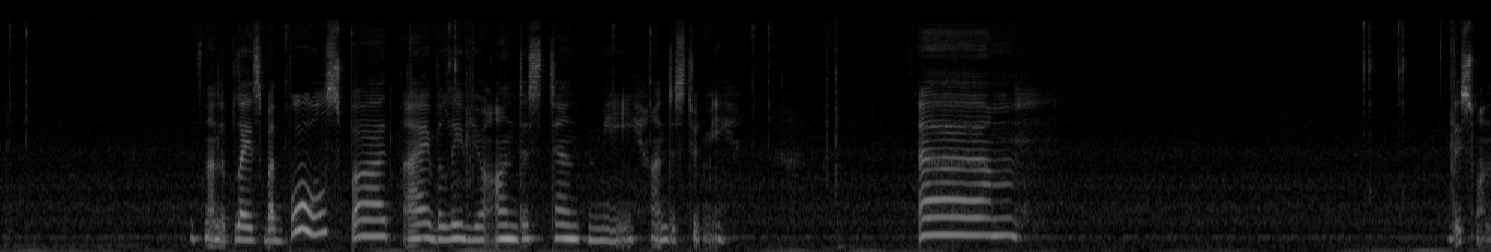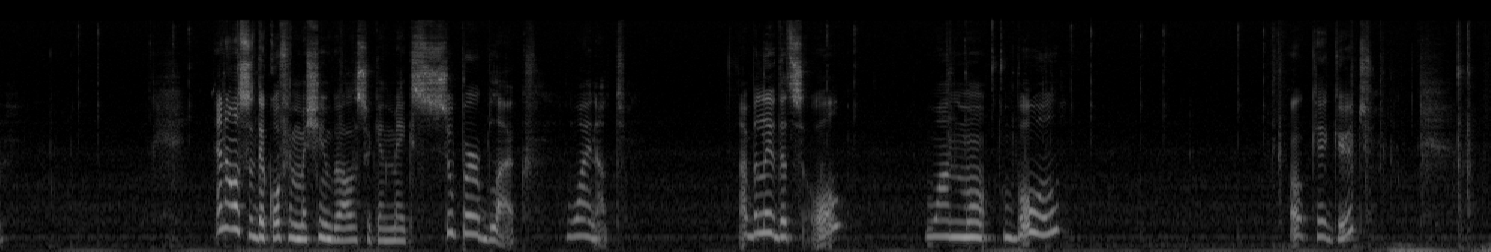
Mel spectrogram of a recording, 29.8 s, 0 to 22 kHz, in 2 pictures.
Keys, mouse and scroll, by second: 0.0 middle click, 1.5-1.9 scroll down 1, 2.8 middle click, 3.7 scroll up 1, 4.5 ctrl+click, 4.5 ctrl+click, 6.1 middle click, 7.5 middle click, 7.6 middle click, 7.8 scroll up 1, 13.6 ctrl+click, 13.9 ctrl+click, 15.4 scroll down 1, 15.7 middle click, 16.3 scroll down 1, 16.6 middle click, 16.8 middle click, 17.2 ctrl+click, 23.1 middle click, 23.4 scroll down 1, 23.6 scroll up 1, 24.8 ctrl+click, 25.4-25.7 scroll down 1, 25.7 middle click, 25.9 scroll down 1, 26.3 middle click, 26.7 scroll down 1, 27.2 middle click, 29.5 m.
